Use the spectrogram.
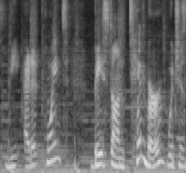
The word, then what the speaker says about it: timbre: So focusing on timbre, it's spelled timbre, but it's timbre, or harmonics in your track where it's making the edit point, right?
